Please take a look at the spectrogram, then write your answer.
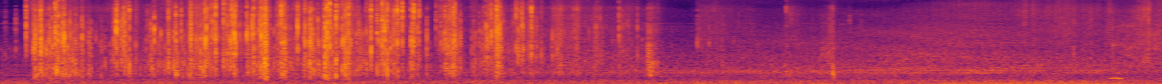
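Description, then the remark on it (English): Dense, rapid crinkling of plastic packaging as diaper-changing supplies are unpacked, busy and loud for the first several seconds, then thinning out to a few sparse rustles and clicks over a low background hum. “Get out all your supplies.”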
